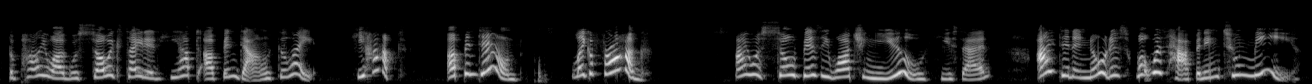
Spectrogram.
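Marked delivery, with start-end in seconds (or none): 0.1-6.5 high, bouncing storytelling with a loud finish; excited narration. A narrator's reading. Narrating the frog's delighted hopping. 7.3-9.3 high, louder amazed frog voice; excited frog. A narrator's reading. Delighted new frog speaks. 10.4-13.0 high, loud amazement; excited frog. A narrator's reading. Delighted new frog speaks.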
